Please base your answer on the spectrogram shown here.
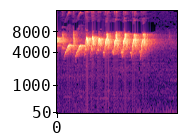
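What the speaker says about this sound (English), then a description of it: "Now here comes male sunbird, dark purple colored shiny little bird." A male sunbird, a small, shiny dark purple bird, calls in a terrace garden: a near, clear run of about eight quick high chirps in steady rhythm, then fading out.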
